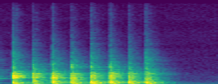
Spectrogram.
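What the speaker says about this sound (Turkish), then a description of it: "O zaman başlıyorum kapıyı tıklatmaya." Seven evenly spaced knocks on a door, crisp and fairly close, each ringing out briefly before the next, then silence.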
